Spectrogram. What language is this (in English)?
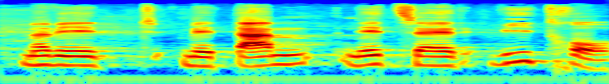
Swiss German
